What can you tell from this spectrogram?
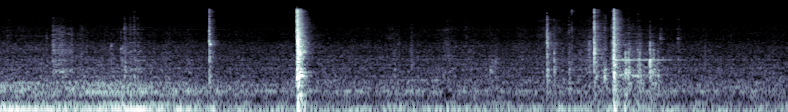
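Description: Blank DVD-R being loaded into a Sony Vaio laptop's optical disc drive. There is one sharp, loud click about three seconds in, then a quick cluster of lighter clicks around six seconds, over a low hum.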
